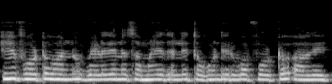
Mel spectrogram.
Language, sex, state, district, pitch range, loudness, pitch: Kannada, male, Karnataka, Bangalore, 220-235 Hz, -12 LUFS, 225 Hz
